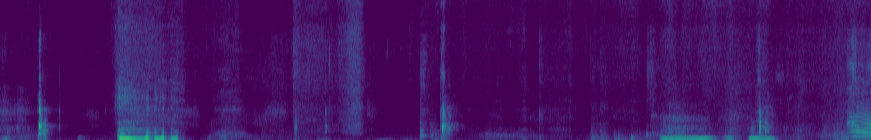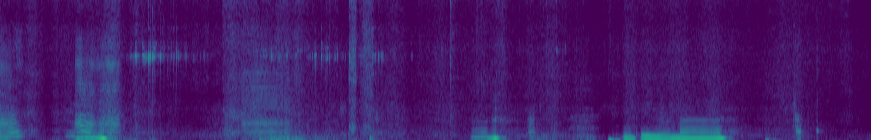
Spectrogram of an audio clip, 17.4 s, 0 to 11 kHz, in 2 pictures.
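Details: Newborn hiccups, with a hat and socks put on to keep warm in a 25.5°C room: brief, abrupt hiccups recurring, with soft infant fussing between.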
